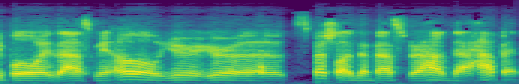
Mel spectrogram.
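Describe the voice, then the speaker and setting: A man speaks with a Californian accent. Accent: American (Californian). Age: 30s. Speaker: cyclist and photographer, podcast host. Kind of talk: casual interview chat. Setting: video call, live stream.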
